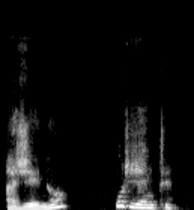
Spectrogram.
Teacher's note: La J la decimos como una SH suave en castellano.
